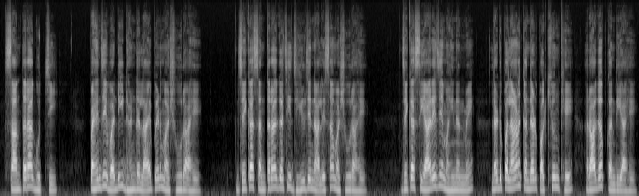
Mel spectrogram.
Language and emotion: Sindhi, neutral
